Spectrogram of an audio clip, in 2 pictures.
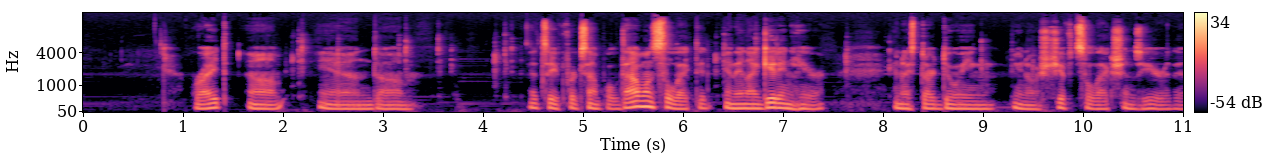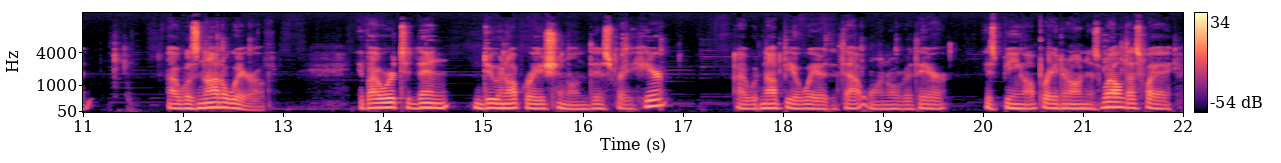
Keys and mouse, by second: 1.9 ctrl+middle click, 2.1 shift+middle click, 3.4 ctrl+middle click, 3.7 ctrl+middle click, 4.2 middle click, 4.9 middle click, 6.0 ctrl+middle click, 6.6 shift+middle click, 6.8 shift+middle click, 7.2 ctrl+middle click, 9.7-11.2 ctrl+right click, 11.4 ctrl+middle click, 12.3 shift+middle click, 12.7 middle click, 13.9 ctrl+middle click, 16.7 shift+middle click, 16.9 shift+middle click, 17.6 ctrl+middle click, 18.7 shift+middle click, 20.3 ctrl+middle click, 21.3 alt+a.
